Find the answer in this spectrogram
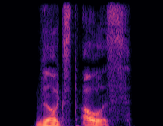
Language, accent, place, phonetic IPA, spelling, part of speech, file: German, Germany, Berlin, [ˌvɪʁkst ˈaʊ̯s], wirkst aus, verb, De-wirkst aus.ogg
- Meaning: second-person singular present of auswirken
